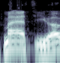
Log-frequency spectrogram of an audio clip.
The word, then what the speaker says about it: Mathieu: Mathieu, okay.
